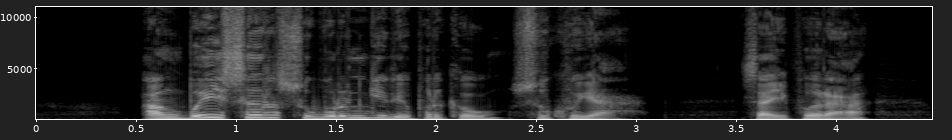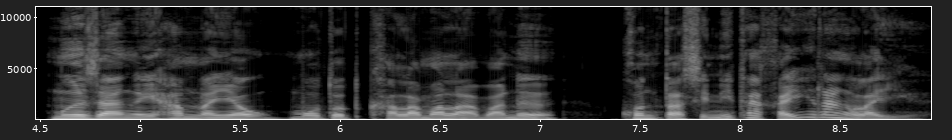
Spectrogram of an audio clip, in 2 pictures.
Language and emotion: Bodo, disgusted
